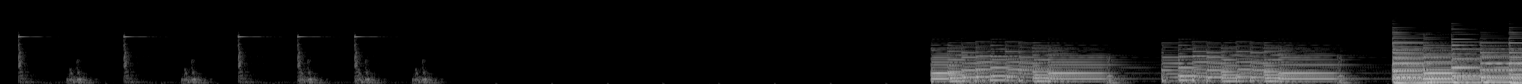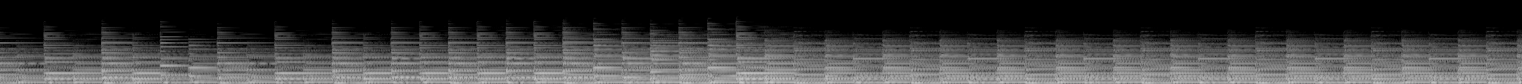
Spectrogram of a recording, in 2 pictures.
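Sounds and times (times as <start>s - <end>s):
intermediate piano: 9.3s - 30.4s.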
